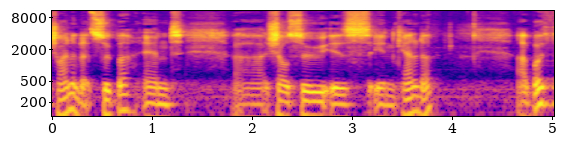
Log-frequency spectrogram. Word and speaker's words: XiaOzI: between super machine and shalu I think that's how you pronounce his name I said sheli in the previous commentary of this guy and then somebody told me it was shalu I'm going to I'm going to go with shalu he's the orange zg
